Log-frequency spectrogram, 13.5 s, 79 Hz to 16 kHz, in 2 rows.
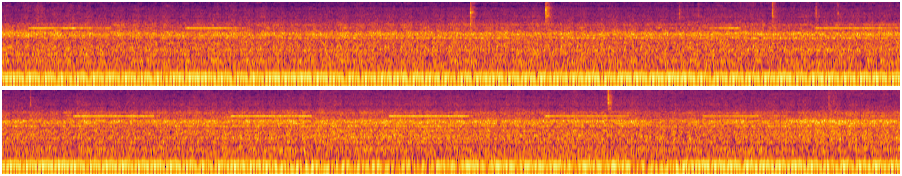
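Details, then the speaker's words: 1992 Kenworth T400 diesel truck, in a roughly 50°F shop, idles steadily while the low-air buzzer pulses about twice a second; the air tanks were empty from a leak at a loose tank plate. "so you hear the buzzer and see we got some Aaron in the front tank and a little bit area in the rear tank but it was empty"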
